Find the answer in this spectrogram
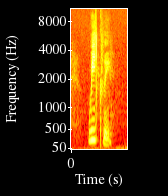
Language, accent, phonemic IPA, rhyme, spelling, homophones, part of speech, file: English, US, /ˈwiːk.li/, -iːkli, weekly, weakly, adverb / adjective / noun, En-us-weekly.ogg
- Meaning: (adverb) 1. Once every week 2. Every week; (adjective) 1. Of or relating to a week 2. Happening once a week, or every week; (noun) A publication that is published once a week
